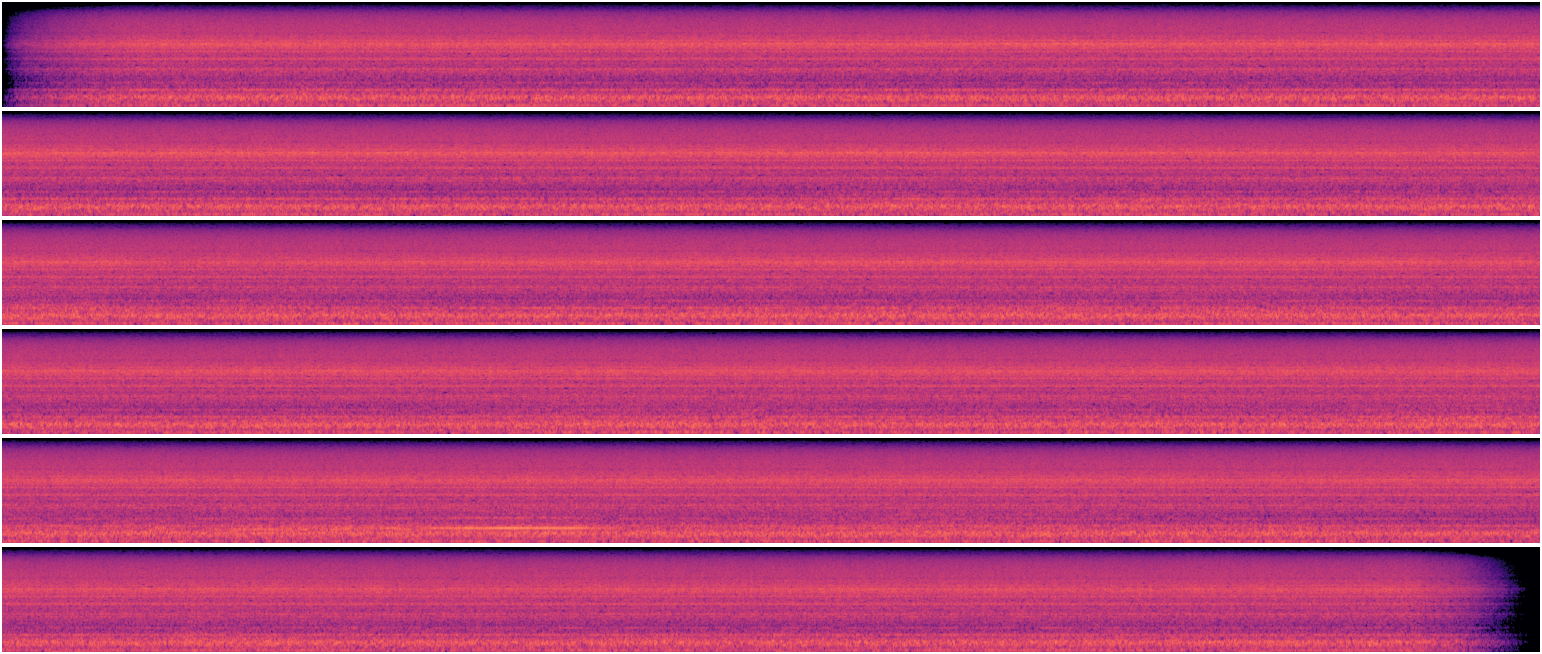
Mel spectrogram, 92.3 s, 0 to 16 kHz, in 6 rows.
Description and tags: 23.09.2015 sewage works in Torzym
23.09.2015: around 11.00 a.m. Noise of the sewage works in Torzym (Poland).
fieldrecording, noise, poland, sewage-works, torzym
